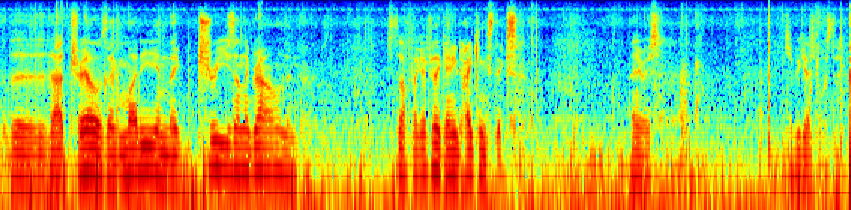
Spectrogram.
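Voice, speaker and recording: A man at a fairly slow pace with fairly even intonation, in a dry sound with no echo, over noticeable background noise. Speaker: hiking vlogger. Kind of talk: casual vlog chat. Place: forest. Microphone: phone near.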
